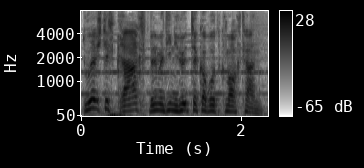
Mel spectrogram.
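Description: Man playing an accusing high-pitched older boy. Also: fast talker, music in the background, close to an everyday voice. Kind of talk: audio story dialogue for children.

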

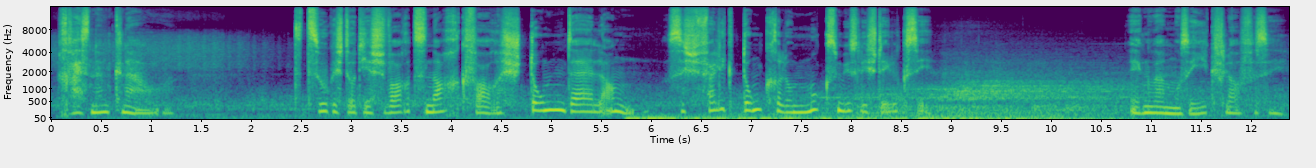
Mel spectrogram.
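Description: A woman's voice: lowish voice, unhurried, vocal fry, long pauses, background noise. A woman with a Swiss German accent playing a shaken, insistent young traveller who narrates her ordeal in a radio drama. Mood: shaken, tense.

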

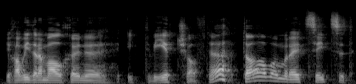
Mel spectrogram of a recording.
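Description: An actor playing a stubborn, bitter old village farmer in a Swiss German dialect radio play, rambling and emphatic with rhetorical repetition. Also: male voice, fairly low pitch, very animated, brisk, a bit bright. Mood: agitated, rueful.

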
